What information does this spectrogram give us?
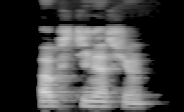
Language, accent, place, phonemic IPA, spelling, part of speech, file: French, France, Lyon, /ɔp.sti.na.sjɔ̃/, obstination, noun, LL-Q150 (fra)-obstination.wav
- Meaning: 1. obstinacy; stubbornness; obstination 2. an obstinate act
